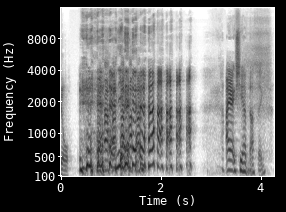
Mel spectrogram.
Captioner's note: guests laughing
